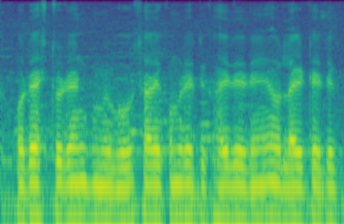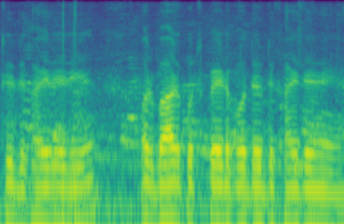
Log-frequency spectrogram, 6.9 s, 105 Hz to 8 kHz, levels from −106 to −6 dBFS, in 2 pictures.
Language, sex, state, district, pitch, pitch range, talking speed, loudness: Hindi, male, Uttar Pradesh, Etah, 110 Hz, 105-115 Hz, 225 wpm, -19 LUFS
